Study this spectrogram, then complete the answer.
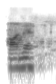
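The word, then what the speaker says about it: honest: ऑनेस्ट, एक silent होता है, ऑनेस्ट मीन्स एक ऑनेस्ट।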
